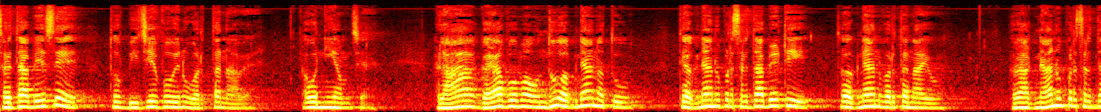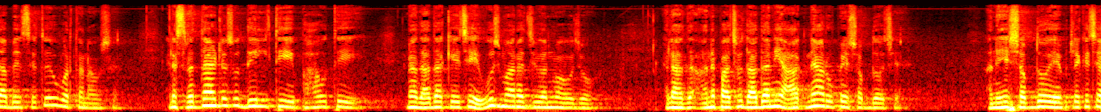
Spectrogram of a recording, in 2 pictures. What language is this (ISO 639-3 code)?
guj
